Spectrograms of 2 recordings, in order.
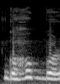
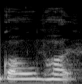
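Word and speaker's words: গহ্বর: ও where করা হয়েছে একইভাবে গহব্বর নয় শব্দটির শুদ্ধ উচ্চারণ হবে গৌ ভর এখন এই শব্দ দুটি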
